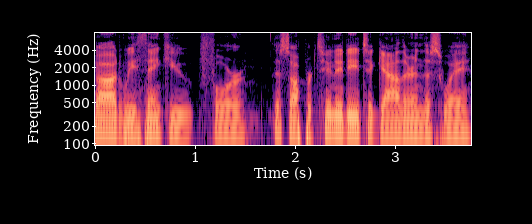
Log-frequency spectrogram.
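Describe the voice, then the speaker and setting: A man's monotone, flat intonation, in a dry sound with no echo against a quiet background. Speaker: pastor. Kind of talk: sermon. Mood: calm, reflective. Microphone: handheld.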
